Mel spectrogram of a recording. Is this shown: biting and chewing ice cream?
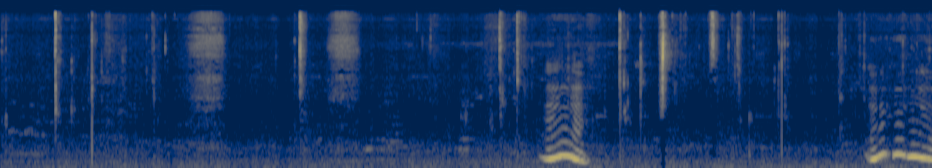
yes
